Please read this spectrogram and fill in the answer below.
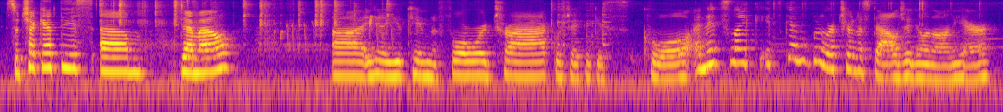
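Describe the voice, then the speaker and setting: A woman's voice: mid-range voice, lively intonation, unhurried, a little hiss or hum. An American woman, an electronics engineer, giving an informal, rambling explanation with many asides on a casual livestream. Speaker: electronics engineer presenting her work. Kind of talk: casual livestream tech talk. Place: indoor desk workspace.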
